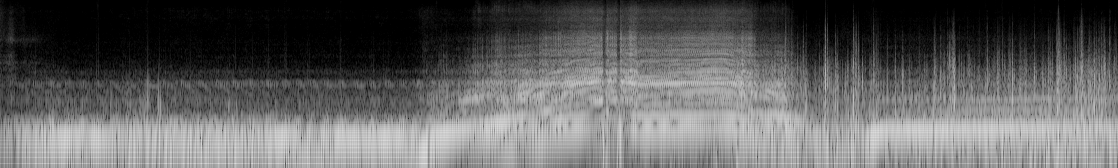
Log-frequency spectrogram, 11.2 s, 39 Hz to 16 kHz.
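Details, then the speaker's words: 2002 Chevrolet Camaro SS V8 revving hard under wheelspin with rising, wavering drone and rough rumble; drivetrain noise persists after replacing both universal joints, source unknown. "so as you can see guys it's still making that noise uh I have no idea what it is but uh replacing those universal joints never helped"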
